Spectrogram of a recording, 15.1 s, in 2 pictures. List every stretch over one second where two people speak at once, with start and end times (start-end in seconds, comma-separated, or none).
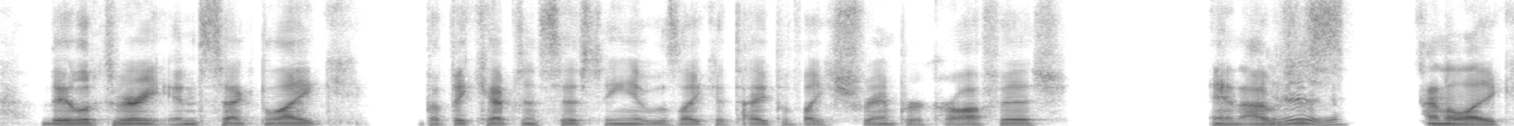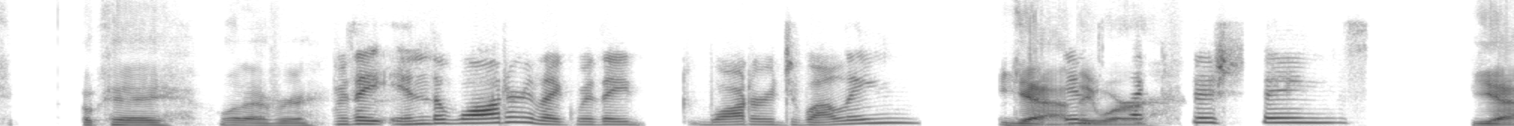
none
